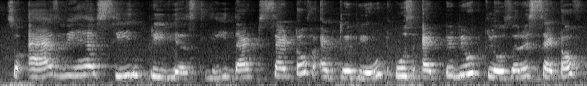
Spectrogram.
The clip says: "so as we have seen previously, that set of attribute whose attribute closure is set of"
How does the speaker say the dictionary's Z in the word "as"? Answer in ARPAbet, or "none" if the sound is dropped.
Z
